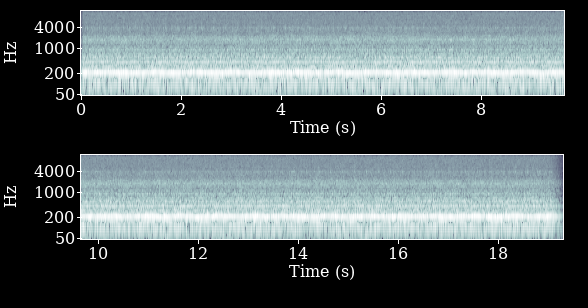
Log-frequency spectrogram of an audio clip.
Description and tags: Vending Machines - Coffee Machine Hum
Coffee machine humming and buzzing.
